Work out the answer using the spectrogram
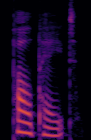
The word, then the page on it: palpate: American English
